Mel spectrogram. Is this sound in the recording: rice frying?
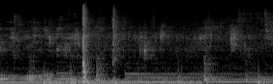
yes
